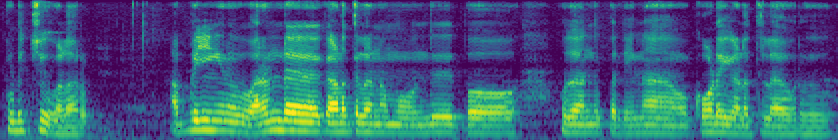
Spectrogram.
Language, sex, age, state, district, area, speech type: Tamil, male, 45-60, Tamil Nadu, Tiruppur, rural, spontaneous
